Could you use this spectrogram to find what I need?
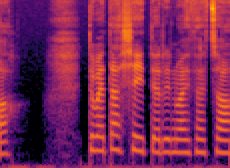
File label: "lleidr", Welsh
